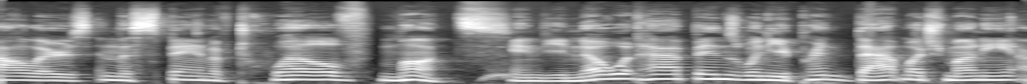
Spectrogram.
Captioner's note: laughs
